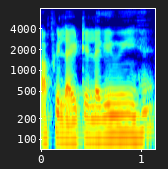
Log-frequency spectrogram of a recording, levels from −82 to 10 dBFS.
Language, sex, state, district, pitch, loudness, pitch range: Hindi, male, Jharkhand, Ranchi, 110 Hz, -17 LUFS, 100-110 Hz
